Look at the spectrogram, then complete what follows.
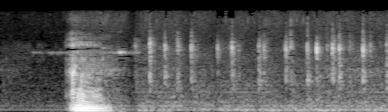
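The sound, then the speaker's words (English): Clacking of a noisy computer keyboard being typed on: a brief loud burst opens, then many quick, irregular keystrokes follow at a moderate level. “because this just has to happen. I think a noisy keyboard reminds us of the old newsroom, like WTOP in Washington, or KYW News Radio.”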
